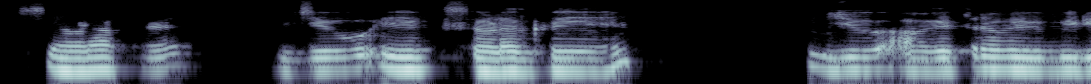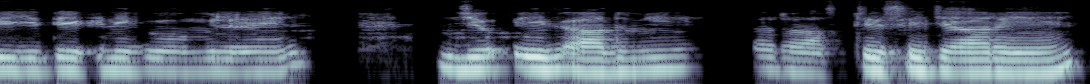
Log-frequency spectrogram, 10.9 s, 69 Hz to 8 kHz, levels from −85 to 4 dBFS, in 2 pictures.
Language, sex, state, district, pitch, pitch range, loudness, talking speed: Hindi, male, Chhattisgarh, Raigarh, 155 Hz, 145-160 Hz, -18 LUFS, 145 wpm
